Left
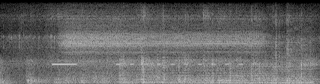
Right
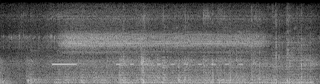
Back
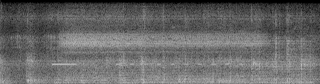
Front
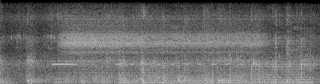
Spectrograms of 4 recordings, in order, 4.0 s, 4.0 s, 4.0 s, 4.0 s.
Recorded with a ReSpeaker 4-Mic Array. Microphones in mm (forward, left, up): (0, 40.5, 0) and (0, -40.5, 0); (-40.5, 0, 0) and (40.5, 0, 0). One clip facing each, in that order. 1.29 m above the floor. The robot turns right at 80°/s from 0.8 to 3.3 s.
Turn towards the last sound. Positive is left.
turn(degrees=55)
